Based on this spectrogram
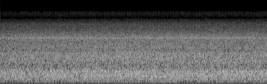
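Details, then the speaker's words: Honda CR-V after A/C condenser replacement, idling with A/C on max and blower on lowest speed: steady even hum with soft airflow hiss, no knocks, squeals or cycling clicks; normal idle, vent temperature dropping, system working. "all right compressor kicked on this is ambient temp and this is what's coming from the probe i have the ac set to max ac and the blower motor is on one speed one the lowest setting because the faster the air moves the warmer it can get"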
